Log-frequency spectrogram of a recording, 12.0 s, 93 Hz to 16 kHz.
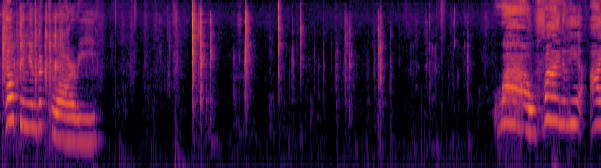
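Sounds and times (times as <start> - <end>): toy pieces clicking and knocking: 0.0 - 2.0, 3.8 - 9.5.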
